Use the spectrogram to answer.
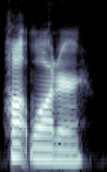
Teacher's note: Listen for my glottal stop at the end of the word “hot” in this next phrase, along with an alveolar flap in the next word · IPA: ho[ʔ] wa[ɾ]er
